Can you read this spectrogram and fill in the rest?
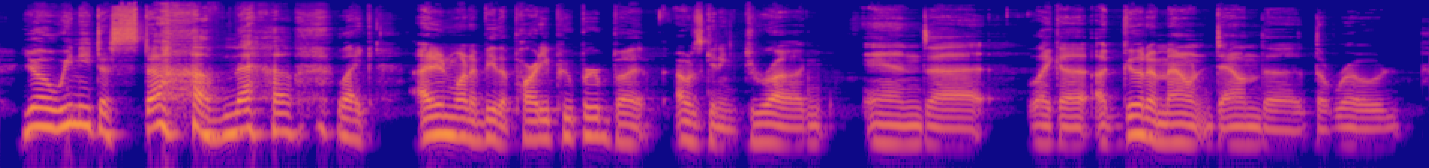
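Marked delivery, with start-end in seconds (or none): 0.2-2.5 very high, raised, drawn-out holler. Retelling being dragged behind a moving truck: imitating his own yell. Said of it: "I'm yelling".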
